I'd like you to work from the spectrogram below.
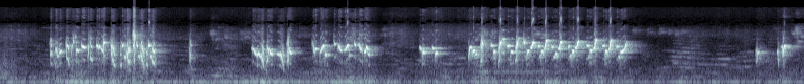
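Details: Sooty-headed bulbul used as a lure bird gives repeated bursts of fast bubbling, chattering notes separated by short silences, in a quiet setting.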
